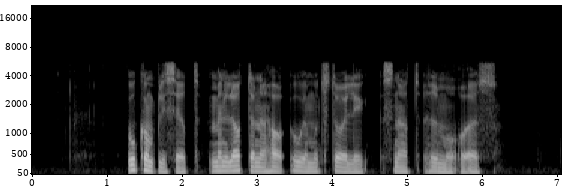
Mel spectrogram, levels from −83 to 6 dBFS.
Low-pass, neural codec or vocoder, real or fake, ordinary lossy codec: 5.4 kHz; none; real; none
